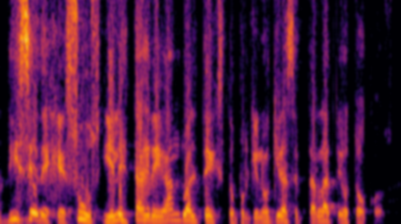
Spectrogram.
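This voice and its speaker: Insistent lecturing man in heated debate. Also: sits high. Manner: insistent, lecturing, interrupts often.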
